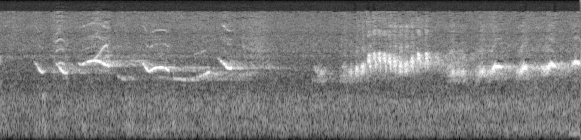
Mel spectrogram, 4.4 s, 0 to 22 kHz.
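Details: Song of a Chinese hwamei, a resident introduced species, recorded 23 November 2025: fainter looping whistles with downward slides, then a rolling warbled passage of bright clear notes, against a hissing background.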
